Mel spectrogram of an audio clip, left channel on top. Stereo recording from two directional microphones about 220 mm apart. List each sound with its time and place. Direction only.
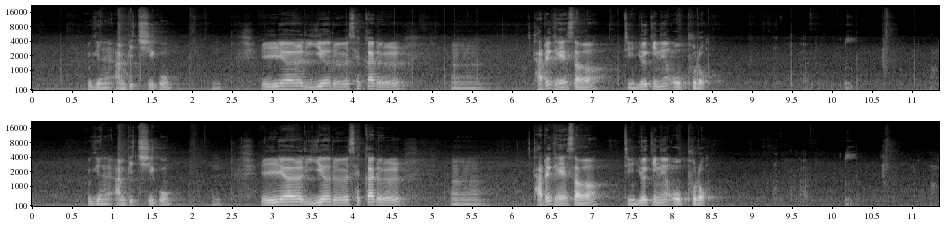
0.7 s speech: 10° right (ahead or behind)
